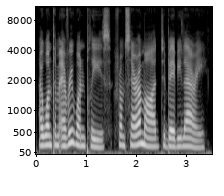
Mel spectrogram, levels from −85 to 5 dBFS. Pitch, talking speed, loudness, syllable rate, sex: 195 Hz, 205 wpm, -16 LUFS, 5.8 syllables/s, female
